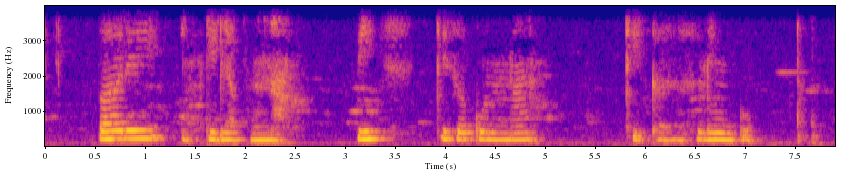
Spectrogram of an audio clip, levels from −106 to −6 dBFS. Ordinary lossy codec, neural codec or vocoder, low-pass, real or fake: Opus, 64 kbps; none; 3.6 kHz; real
